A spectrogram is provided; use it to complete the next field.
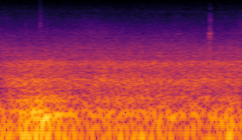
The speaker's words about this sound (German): Das Auto läuft ruhig in der menschenleeren Gegend.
